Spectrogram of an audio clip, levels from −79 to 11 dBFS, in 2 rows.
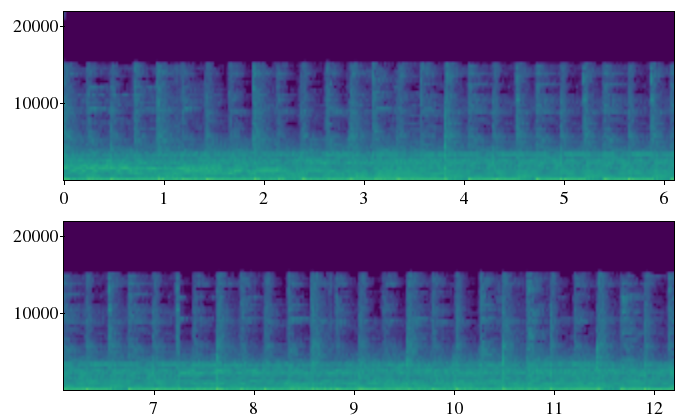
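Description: From 4.54 to 7.24 s the audio sticks in a broken-record loop: one 0.68 s fragment plays four times back to back, identical each pass, and whatever should have followed is lost. The likely cause is a stalled player, encoder or stream resending its last buffered fragment.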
